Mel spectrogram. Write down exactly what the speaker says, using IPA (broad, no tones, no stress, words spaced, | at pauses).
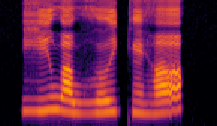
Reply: ɣiwɑw ɣoi̯kẽɦɑ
